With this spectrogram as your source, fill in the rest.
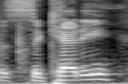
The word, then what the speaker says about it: sacchetti: This morning, this fine gentleman will be preparing, get ready, a spring vegetable sacchetti pasta. Sounds good. Yeah, did I pronounce it correctly?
